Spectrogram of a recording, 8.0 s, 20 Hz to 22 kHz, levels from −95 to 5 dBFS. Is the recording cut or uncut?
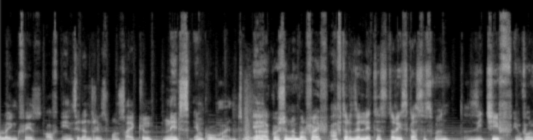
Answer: cut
